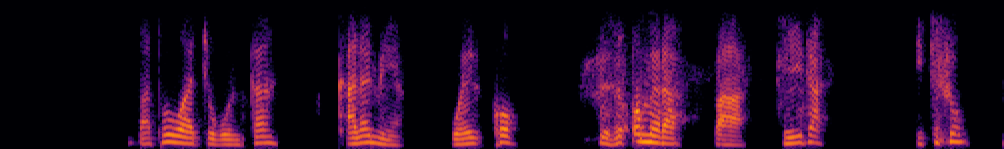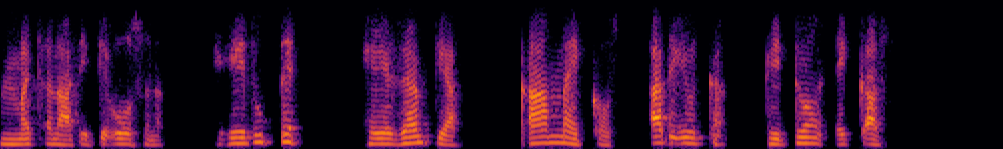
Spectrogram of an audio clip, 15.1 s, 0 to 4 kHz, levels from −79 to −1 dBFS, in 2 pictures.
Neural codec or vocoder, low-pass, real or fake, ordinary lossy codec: codec, 16 kHz, 1.1 kbps, Voila-Tokenizer; 3.6 kHz; fake; Opus, 16 kbps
